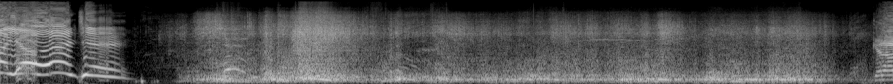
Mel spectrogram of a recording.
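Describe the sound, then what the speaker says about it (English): Race car engines fire up and roar at a dirt raceway, a loud sustained rumble from several cars heard at a distance after a brief voice at the start. "Driver, start your engine!"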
